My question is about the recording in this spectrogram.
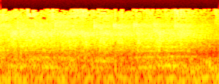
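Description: Applause in parliament after a vote electing a judge to the Court of Cassation, a dense, even wash of many hands clapping that holds steady for the whole three seconds.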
